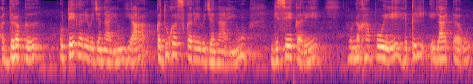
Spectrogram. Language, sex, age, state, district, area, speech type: Sindhi, female, 45-60, Maharashtra, Mumbai Suburban, urban, spontaneous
